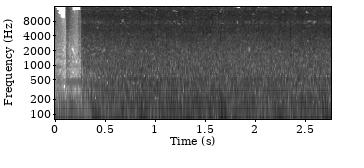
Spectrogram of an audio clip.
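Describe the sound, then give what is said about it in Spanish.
Steady, dense hiss of rain falling in Spain during Easter week. It starts abruptly after a brief quiet moment and continues loud and even throughout, with no voices. “Han sido unos días en los que la lluvia, el viento y la nieve han sido los grandes protagonistas.”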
